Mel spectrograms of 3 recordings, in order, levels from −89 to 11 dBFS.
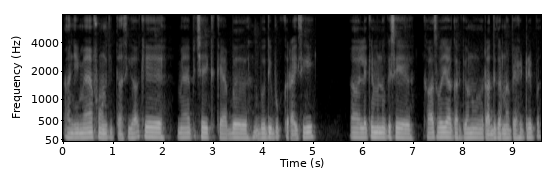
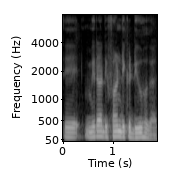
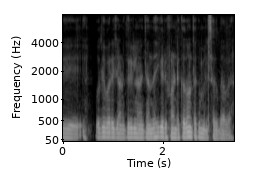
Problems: background sounds at intervals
